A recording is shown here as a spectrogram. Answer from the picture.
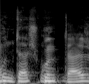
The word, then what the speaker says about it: Countach: Countach, voilà.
